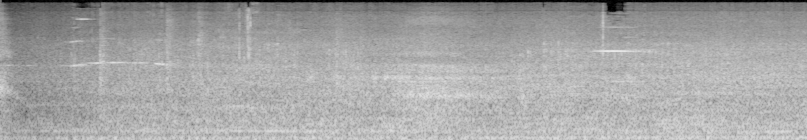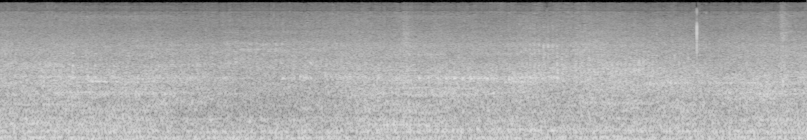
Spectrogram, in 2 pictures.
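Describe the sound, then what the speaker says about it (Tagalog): Steady, dense roadway rumble of heavy traffic during a riders' parade in Capas, Tarlac, with cars and motorcycles crawling nearby; a continuous loud low drone holds through the whole stretch, with no voices. "Traffic. Sobra traffic."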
